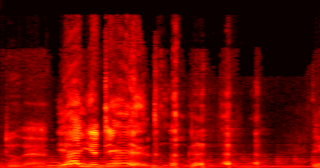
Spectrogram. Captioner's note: laughs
